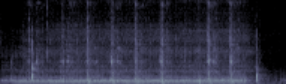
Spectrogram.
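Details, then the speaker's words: Sewing machine sewing black jeans: quick uneven needle clatter, about three stitches a second, with sharp catches when sewing in reverse, thread catching and ripping; bobbin flipped without fixing it. "See, it's still catching when I go in reverse. You hear that difference in sound?"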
